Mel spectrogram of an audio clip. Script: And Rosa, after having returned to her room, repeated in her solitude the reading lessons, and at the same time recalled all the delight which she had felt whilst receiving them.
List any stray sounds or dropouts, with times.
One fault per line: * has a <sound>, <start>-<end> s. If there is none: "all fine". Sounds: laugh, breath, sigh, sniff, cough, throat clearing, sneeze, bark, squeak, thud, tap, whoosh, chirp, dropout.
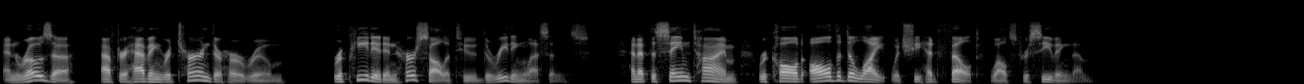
all fine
